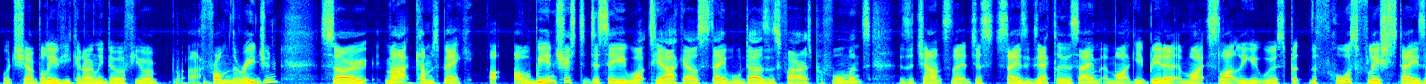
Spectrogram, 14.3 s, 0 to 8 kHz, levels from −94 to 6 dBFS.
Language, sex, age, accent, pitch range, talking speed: English, male, 20-39, Australian, 110-135 Hz, 225 wpm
